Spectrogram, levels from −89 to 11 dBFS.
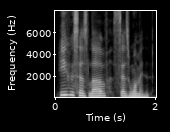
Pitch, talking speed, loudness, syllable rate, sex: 220 Hz, 180 wpm, -15 LUFS, 3.9 syllables/s, female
